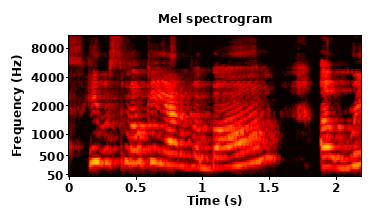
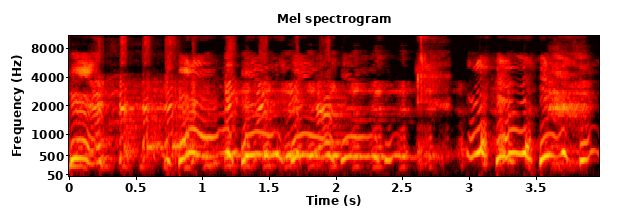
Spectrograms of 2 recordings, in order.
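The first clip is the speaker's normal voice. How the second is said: much higher shrieking laughter; high cackling laugh; 11 semitones higher, 6 dB louder than usual. Real, not acted. Cracking up over press-ons.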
